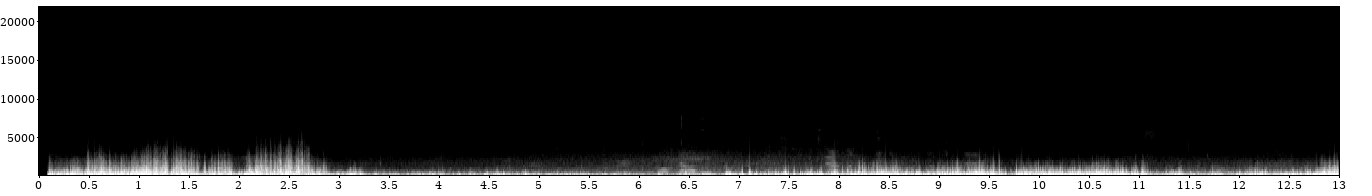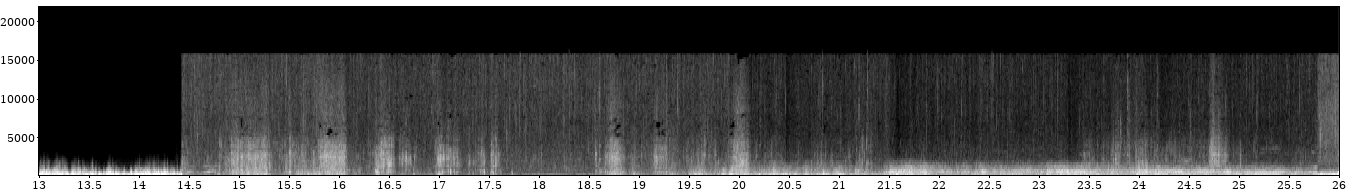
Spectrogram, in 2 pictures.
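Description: Wind buffeting the microphone, a loud steady low rumble, for about the first half. It cuts off abruptly to heavy rain hissing and pattering on rock, with many drops striking close by.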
